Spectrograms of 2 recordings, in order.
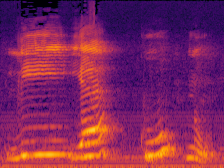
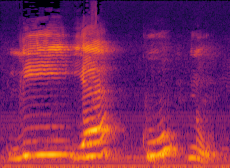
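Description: First: Each letter's vowel is fully completed separately. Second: The same.

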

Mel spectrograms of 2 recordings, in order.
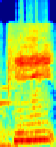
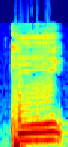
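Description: First: The vowel after q is a pure ee. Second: The vowel after q is a pure oo. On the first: "لا أقول قي بيا" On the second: "ولا أقول قو يعني بواو"

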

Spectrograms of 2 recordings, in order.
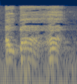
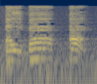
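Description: First: The word is said with an h sound. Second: The word is said with a glottal stop. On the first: "بالهاء" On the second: "بالهمس"

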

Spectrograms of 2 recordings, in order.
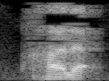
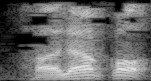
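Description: First: The final sound is a glottal stop. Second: The final sound is a bouncing q sound. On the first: The speaker calls it wrong. "يقلبون القاف همزة، هذا خطأ" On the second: The speaker calls it right. "اق اق، هكذا. والقاف لابد أن تنطق سليما"

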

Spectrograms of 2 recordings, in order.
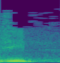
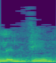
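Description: First: The j sound is voiceless and breathy. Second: The j sound is voiced. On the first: The speaker calls it wrong. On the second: The speaker calls it right.

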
